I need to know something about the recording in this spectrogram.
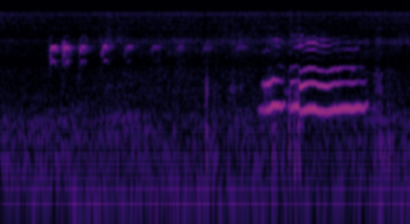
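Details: A domestic cat in winter, one drawn-out, slightly wavering meow lasting about a second after some soft clicks and faint high chirps, over steady background noise.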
